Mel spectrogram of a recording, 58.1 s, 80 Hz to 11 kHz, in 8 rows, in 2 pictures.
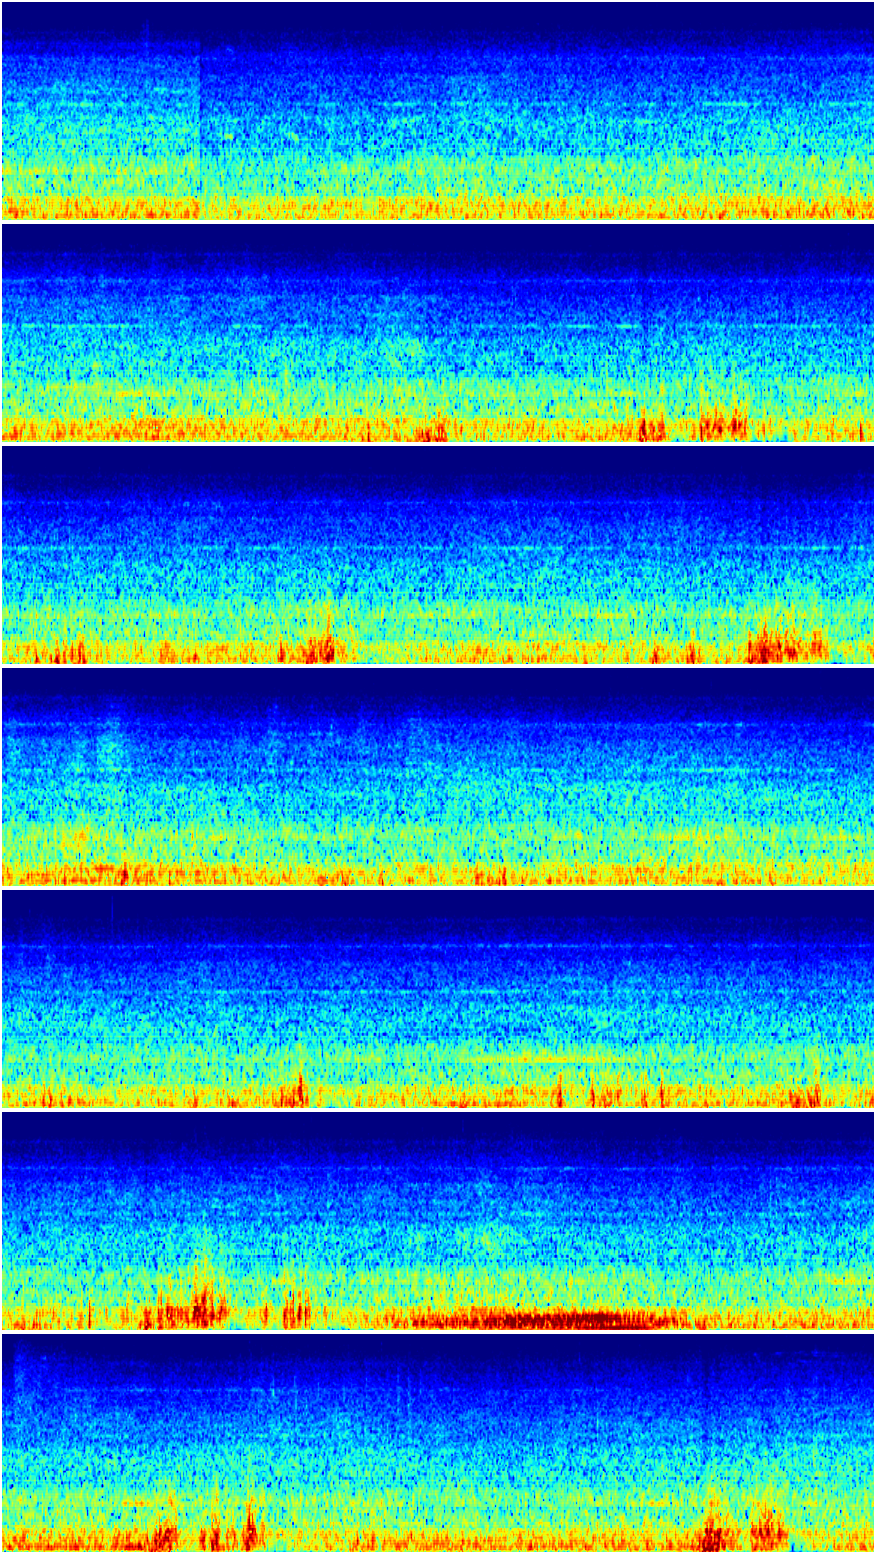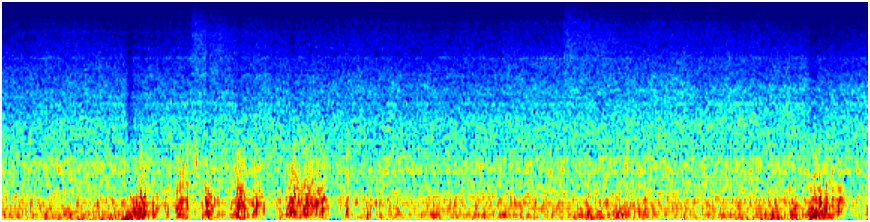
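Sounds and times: jet engines rumbling: 0.0s - 58.0s.

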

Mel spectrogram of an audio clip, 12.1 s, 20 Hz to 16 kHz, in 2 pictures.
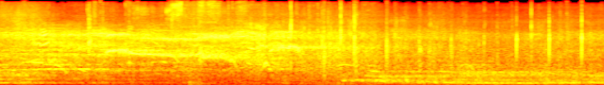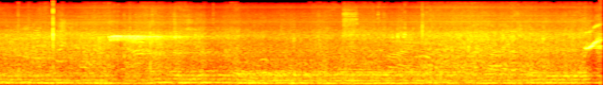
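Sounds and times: indistinct echoing voices: 0.0s - 12.0s.

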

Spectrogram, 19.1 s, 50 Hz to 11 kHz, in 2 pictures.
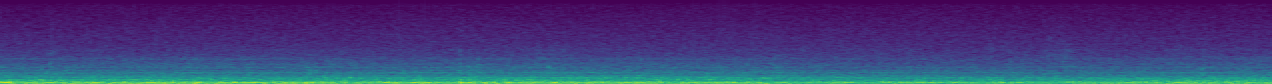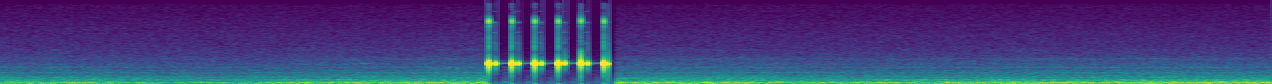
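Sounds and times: rapid high-pitched electronic beeps: 13.2s - 14.2s.

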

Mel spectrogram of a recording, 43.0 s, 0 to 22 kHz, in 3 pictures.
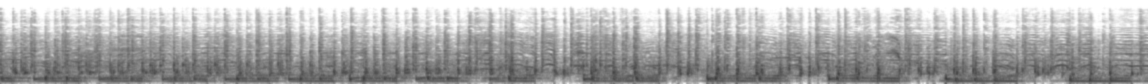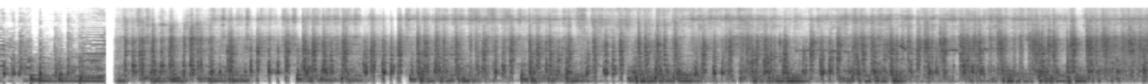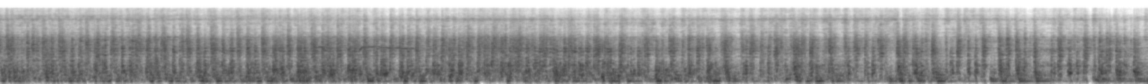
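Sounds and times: frame drums beaten with sticks: 0.0s - 43.0s.

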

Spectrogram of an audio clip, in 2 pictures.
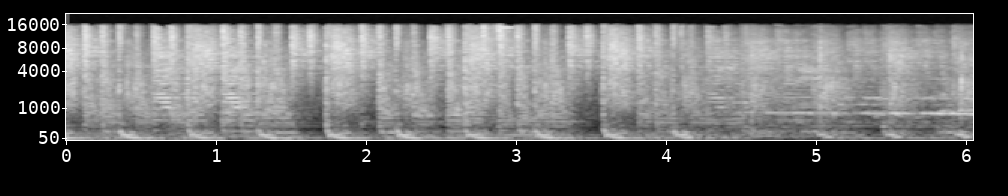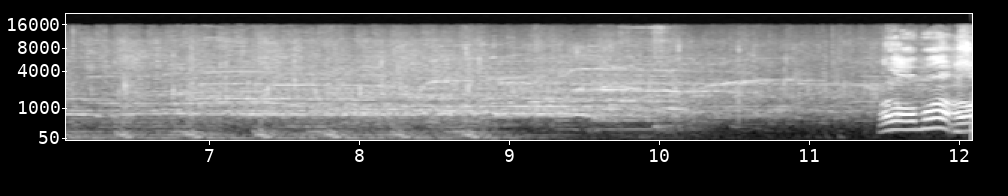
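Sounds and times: fast electronic dance music: 0.0s - 10.1s
audience applauding and cheering: 0.0s - 12.0s.

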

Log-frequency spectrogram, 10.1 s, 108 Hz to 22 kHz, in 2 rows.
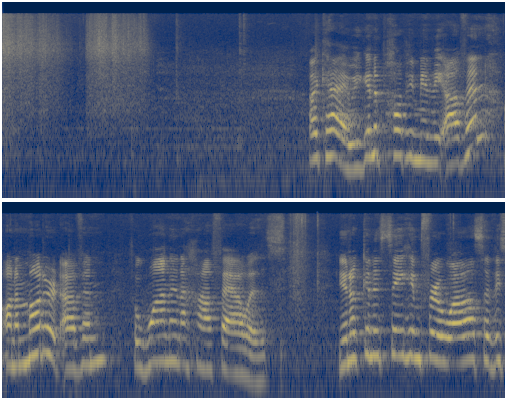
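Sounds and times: aluminium foil crinkling: 0.0s - 1.6s.

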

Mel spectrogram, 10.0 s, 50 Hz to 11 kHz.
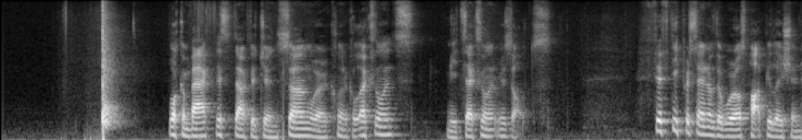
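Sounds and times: sharp hand clap: 1.2s - 1.8s.

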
